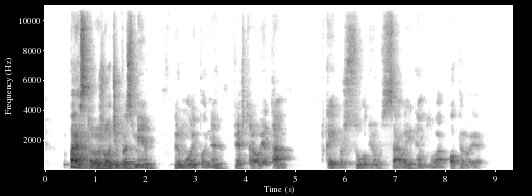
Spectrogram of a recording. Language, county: Lithuanian, Šiauliai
